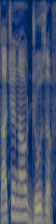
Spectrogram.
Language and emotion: Goan Konkani, neutral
